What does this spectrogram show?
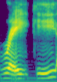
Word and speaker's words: Reiki: is animal am I gonna say this right reiky it is it's actually it's pronounced Reiki I had I I didn't know that being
